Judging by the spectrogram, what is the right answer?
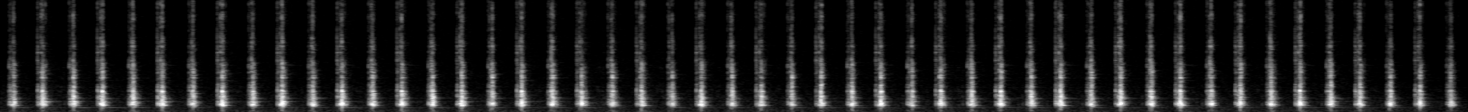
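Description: Clock ticking sound effect: a steady, fast run of sharp ticks, about four a second, over a faint steady low tone that stops near the end.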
